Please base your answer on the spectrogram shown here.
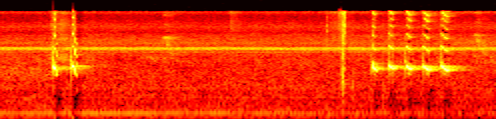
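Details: A kaso-kaso bird sings actively, its voice described as unique and varied: two bright whistled notes, a pause and a sharp click, then a fast run of five even falling notes, over a steady hum.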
